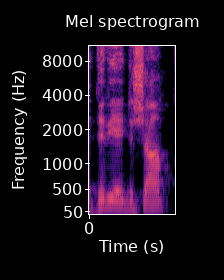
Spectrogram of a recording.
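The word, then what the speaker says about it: Didier Deschamps: Is that how you pronounce his name? Ddier. Yeah, Dier Desamp.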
